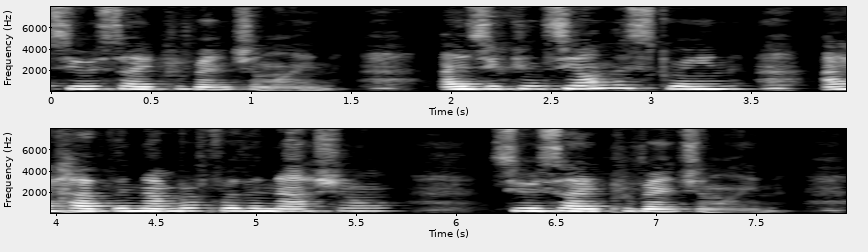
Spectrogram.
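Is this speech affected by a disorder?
Yes: cerebral palsy, athetoid.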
